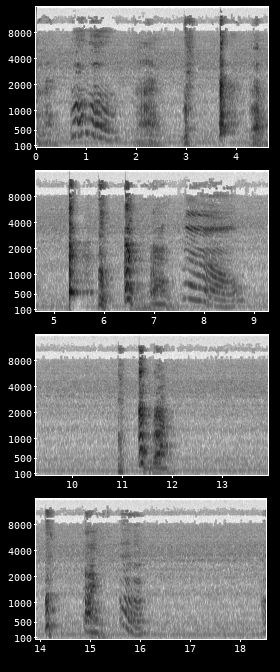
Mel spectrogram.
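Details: Pet dog from a compilation of short dog clips, barking and whining in bursts: sharp barks with falling, whiny howl-like tones, several loud yelps around the middle, then a quieter pause before more barks and whines; a steady electrical hum underneath.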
